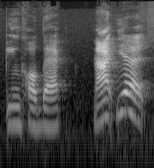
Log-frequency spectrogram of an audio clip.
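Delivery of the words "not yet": shout. A narrator's reading. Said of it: "shouted Bogus".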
